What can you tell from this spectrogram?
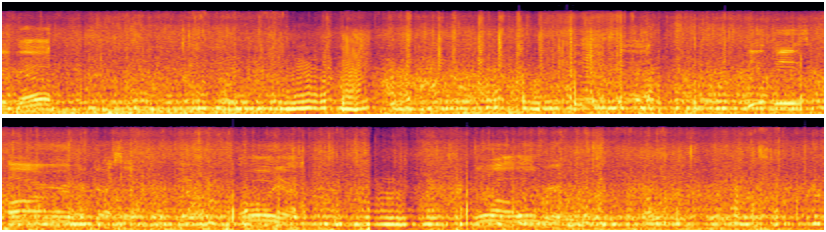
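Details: Aggressive Africanized honey bees swarming during honey removal from their colony: a dense, loud, continuous buzzing drone with wavering overlapping tones, bees all over, with people talking nearby.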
